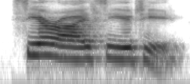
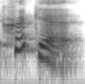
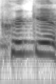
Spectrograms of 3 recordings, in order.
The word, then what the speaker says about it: Cricut: So I kept hearing about this, or I kept seeing this logo for this brand name, Cricut, C-R-I-C-U-T. So that's how I pronounce it, Cricut.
